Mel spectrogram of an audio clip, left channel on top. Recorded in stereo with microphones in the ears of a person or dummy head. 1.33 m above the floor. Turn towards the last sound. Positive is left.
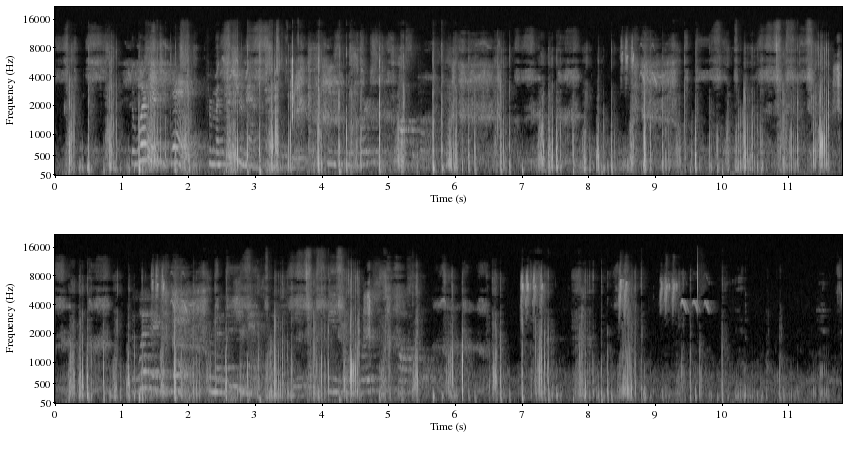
turn(degrees=65)  # may be behind; listen again after turning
